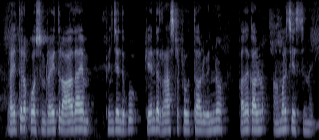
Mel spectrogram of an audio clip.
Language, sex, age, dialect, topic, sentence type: Telugu, male, 25-30, Central/Coastal, agriculture, statement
